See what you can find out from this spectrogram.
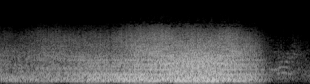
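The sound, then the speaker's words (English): A steady, broad engine drone of a twin-engine plane flying above the clouds swells and holds for a couple of seconds, then cuts off abruptly near the end. “Now, sun glints off the sleek body of a twin-engine plane as it navigates above the clouds.”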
